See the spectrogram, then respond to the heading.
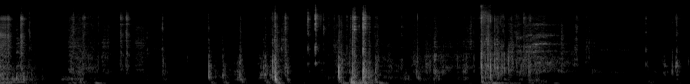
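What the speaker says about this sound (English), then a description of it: "I'll grab some scissors" Scissors snip and crunch through plastic packaging on boxed lights, a quiet, close run of irregular clicks and cuts with short pauses between them.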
